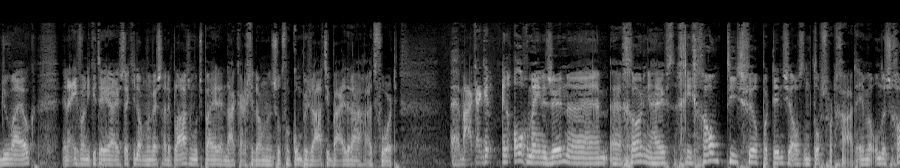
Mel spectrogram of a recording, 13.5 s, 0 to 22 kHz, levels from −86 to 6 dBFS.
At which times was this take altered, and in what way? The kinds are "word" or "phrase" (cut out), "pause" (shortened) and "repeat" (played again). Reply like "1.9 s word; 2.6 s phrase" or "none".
none

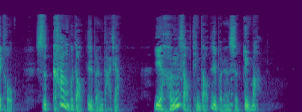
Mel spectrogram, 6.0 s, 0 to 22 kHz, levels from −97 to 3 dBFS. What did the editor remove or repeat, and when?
none

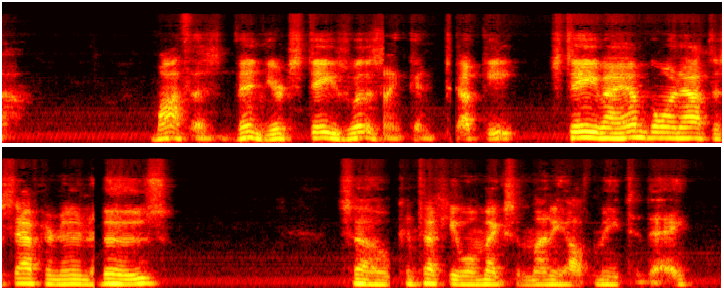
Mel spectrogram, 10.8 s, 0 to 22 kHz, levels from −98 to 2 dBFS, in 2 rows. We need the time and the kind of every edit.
2.9 s word; 4.0 s pause; 6.1 s phrase; 8.3 s word

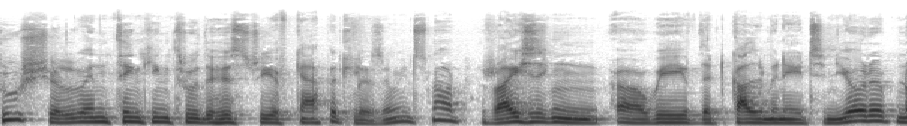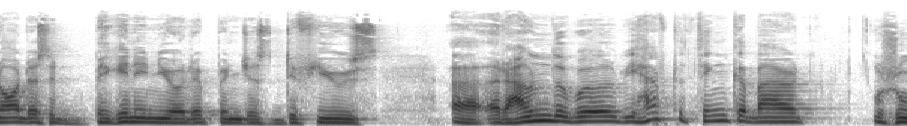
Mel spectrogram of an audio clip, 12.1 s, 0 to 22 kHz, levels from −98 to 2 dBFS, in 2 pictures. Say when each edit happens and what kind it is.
3.1 s word

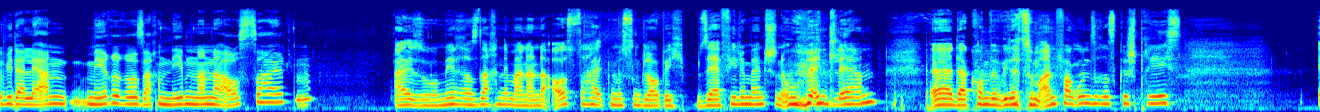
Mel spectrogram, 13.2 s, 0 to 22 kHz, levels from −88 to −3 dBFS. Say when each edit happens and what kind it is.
none

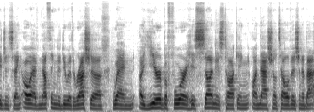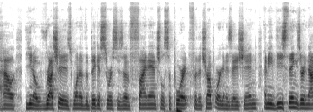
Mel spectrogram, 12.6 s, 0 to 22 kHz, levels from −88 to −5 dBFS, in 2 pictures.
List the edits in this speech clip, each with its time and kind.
2.2 s pause; 6.7 s pause; 11.5 s pause

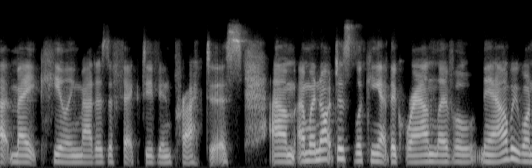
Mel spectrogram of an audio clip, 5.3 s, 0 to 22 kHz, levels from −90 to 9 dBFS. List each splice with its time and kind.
none

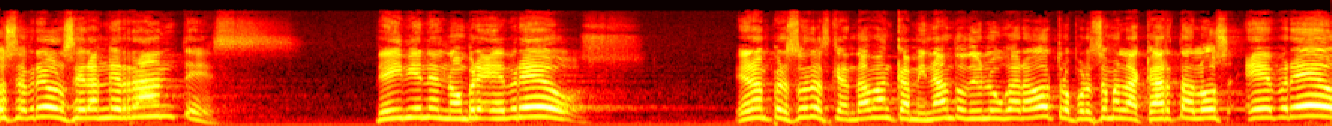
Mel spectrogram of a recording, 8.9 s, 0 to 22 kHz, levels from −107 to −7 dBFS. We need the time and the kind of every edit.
none

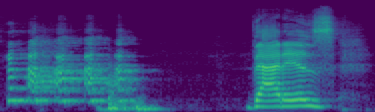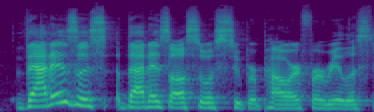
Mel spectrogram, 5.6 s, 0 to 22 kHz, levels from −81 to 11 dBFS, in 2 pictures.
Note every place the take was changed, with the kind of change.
none

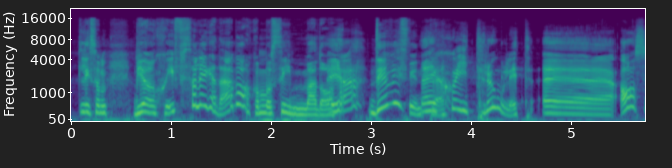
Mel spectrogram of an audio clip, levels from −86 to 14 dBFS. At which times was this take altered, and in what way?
3.4 s word

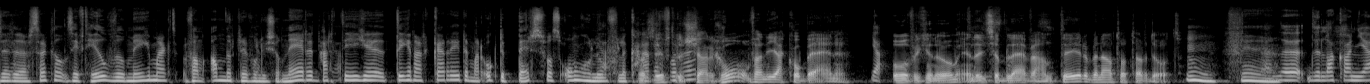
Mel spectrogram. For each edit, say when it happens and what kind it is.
2.3 s word; 3.2 s word

